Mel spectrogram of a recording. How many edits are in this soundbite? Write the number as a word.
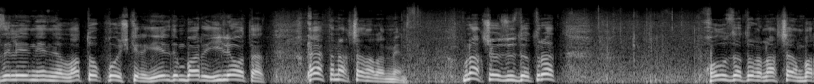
zero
